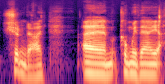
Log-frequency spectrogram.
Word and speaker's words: Hyundai: Um the Shundai now, which aren't called Hyundai. You've got to pronounce it Shundai.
